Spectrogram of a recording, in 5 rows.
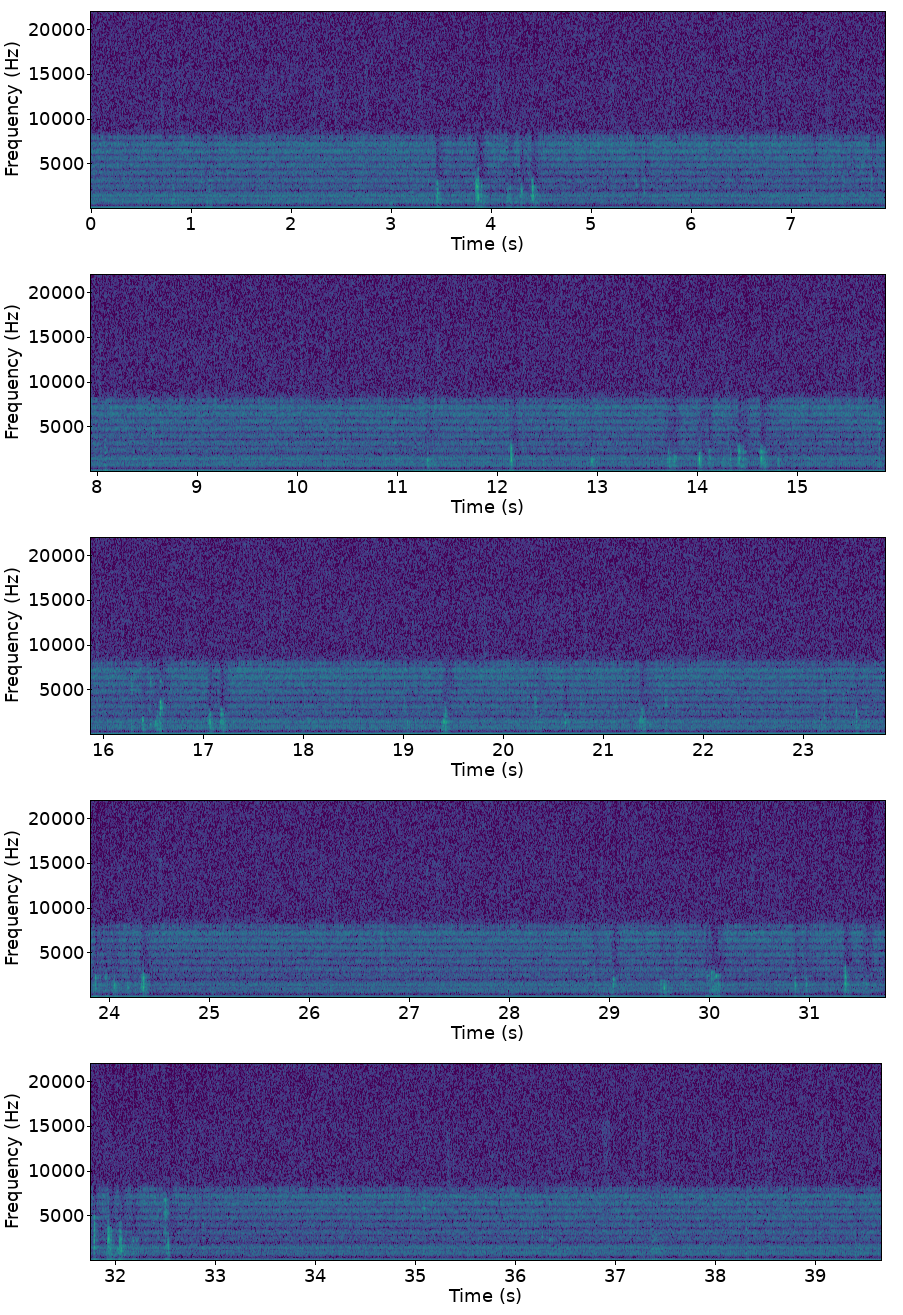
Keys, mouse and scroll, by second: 1.1-7.2 drag, 7.3 click, 7.6 click, 7.9 click, 8.2 click, 8.4 click, 10.3-12.1 drag, 12.1 Tab, 12.4-13.9 middle drag, 13.9 3, 14.4 alt+z, 14.9 click, 16.0 scroll down 2, 16.2 shift+middle click, 17.0 e, 19.2 x, 21.2 ctrl+r, 23.5 Tab, 24.1 shift+a, 30.8 r, 32.7 click, 34.9 click, 36.2-37.1 drag, 39.3-39.6 middle drag.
